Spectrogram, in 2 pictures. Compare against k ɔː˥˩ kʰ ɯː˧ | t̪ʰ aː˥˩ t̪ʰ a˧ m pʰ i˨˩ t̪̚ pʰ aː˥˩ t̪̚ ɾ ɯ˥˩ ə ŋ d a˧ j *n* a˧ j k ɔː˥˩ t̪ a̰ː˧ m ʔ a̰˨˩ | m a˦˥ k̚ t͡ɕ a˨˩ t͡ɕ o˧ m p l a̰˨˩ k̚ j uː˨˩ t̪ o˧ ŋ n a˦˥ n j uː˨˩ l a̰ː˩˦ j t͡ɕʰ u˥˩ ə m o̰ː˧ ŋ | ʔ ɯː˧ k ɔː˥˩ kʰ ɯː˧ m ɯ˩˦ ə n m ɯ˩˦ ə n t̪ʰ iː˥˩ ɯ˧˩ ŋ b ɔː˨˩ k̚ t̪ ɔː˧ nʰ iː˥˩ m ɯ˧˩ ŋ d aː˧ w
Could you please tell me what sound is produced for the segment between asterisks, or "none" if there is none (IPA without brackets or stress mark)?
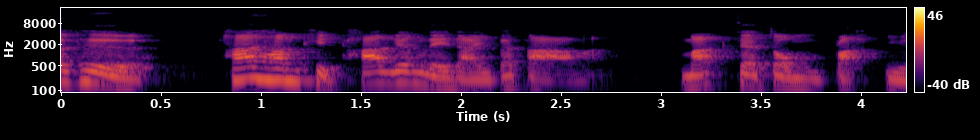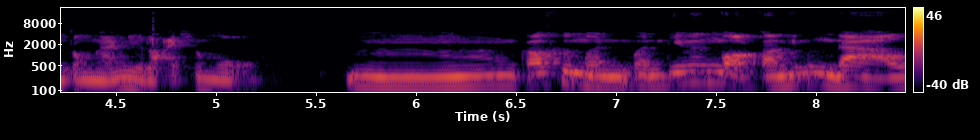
d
